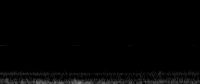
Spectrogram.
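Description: Faint background music, with short high notes recurring every half second or so over a low hum.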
